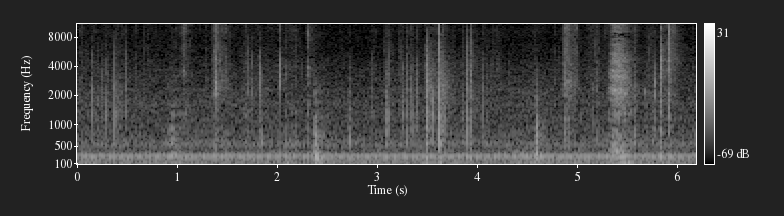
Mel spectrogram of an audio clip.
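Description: Faint crinkling and soft clicks from a plastic piping bag being squeezed while whipped cream is piped, over a steady low hum.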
